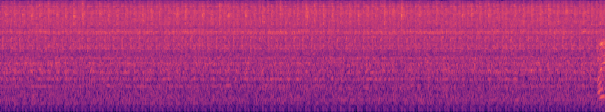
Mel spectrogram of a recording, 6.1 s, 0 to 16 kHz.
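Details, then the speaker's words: 1968 Gravely 430 single-cylinder engine at idle just after motor reinstalled; extra oil put in rings so slight smoke expected; steady, even idle with regular firing beat, no knocks or misses; normal idle. "it looks a lot worse in the camera but it's really not bad in here so sounds pretty nice"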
